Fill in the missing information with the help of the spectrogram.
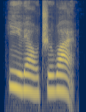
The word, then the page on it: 意料之外: yì liào zhī wài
